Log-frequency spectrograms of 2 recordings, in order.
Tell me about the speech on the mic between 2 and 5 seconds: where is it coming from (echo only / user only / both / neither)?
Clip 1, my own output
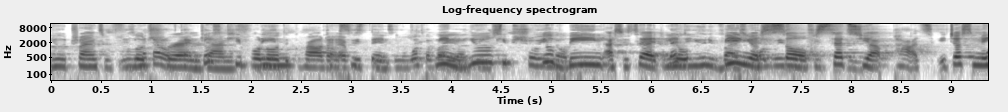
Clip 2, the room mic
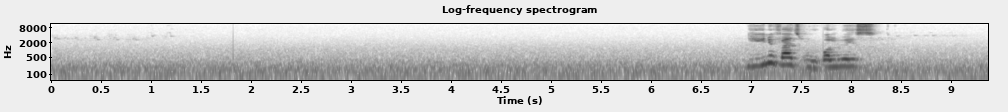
neither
